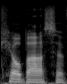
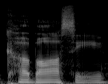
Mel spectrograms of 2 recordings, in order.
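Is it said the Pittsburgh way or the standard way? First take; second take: standard; Pittsburgh. First: It is said the standard way. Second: It is said the Pittsburgh way.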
